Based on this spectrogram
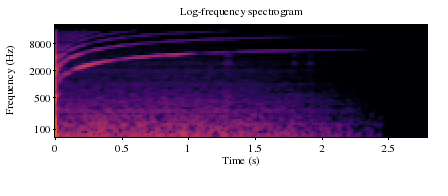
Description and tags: camera flash, charging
